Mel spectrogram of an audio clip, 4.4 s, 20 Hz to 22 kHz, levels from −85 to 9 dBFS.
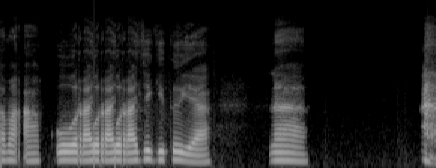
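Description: From 0.93 s to 1.36 s the speech falls into a CD stuck on one turn: a fragment of about 0.22 s plays twice in a row, each pass cut off by a tiny mute where the pickup jumps back a track, before the speech moves on into "gitu ya". A scratch returning the laser to the same spot causes it. Unlike a stretched or smeared network concealment, each repeat is an identical, crisp copy at a steady rate.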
